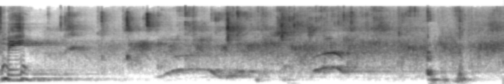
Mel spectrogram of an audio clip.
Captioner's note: audience applauding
